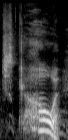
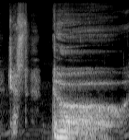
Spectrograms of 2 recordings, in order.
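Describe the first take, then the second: First: High whispered "Just go"; urging whisper. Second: Low, softer, whimpering "Just go"; pleading moan. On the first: Commentator whispering to the runner, urging whisper. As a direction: breathe it out, willing the player to run. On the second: Commentator pleading with the runner, mock whine. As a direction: beg it like a whine. Urging the player on screen. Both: Acted.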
